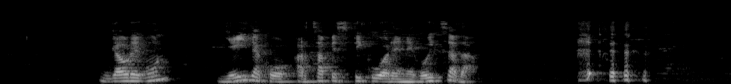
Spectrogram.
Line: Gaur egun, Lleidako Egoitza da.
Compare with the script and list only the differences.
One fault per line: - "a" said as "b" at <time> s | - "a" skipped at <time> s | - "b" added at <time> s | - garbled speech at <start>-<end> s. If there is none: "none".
- "Artzapezpikuaren" added at 3.0 s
